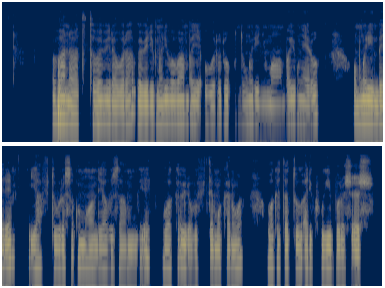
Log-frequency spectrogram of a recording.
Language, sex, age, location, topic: Kinyarwanda, male, 18-24, Kigali, health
